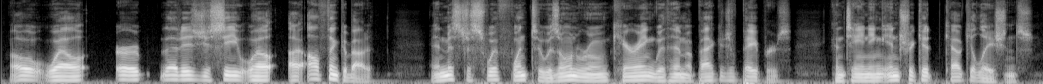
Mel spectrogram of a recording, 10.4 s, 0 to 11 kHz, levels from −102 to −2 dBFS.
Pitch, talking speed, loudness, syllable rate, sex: 100 Hz, 160 wpm, -19 LUFS, 5.0 syllables/s, male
